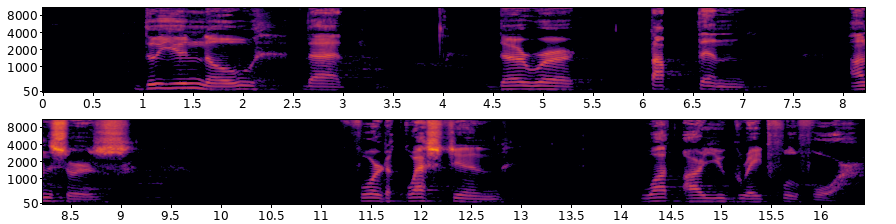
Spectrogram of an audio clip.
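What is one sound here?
A man speaks calmly through a microphone, with pauses between phrases, in a large room with some echo.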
